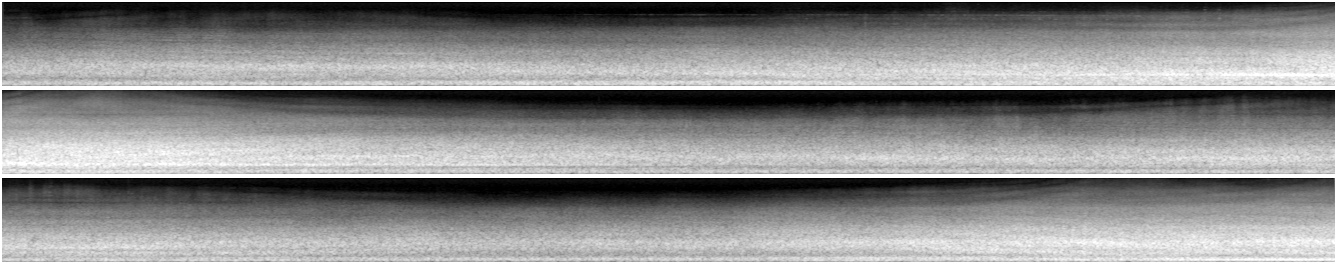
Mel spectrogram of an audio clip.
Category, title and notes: Soundscapes > Urban
Cars and trucks passing by on a wet highway. Low to moderate traffic.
